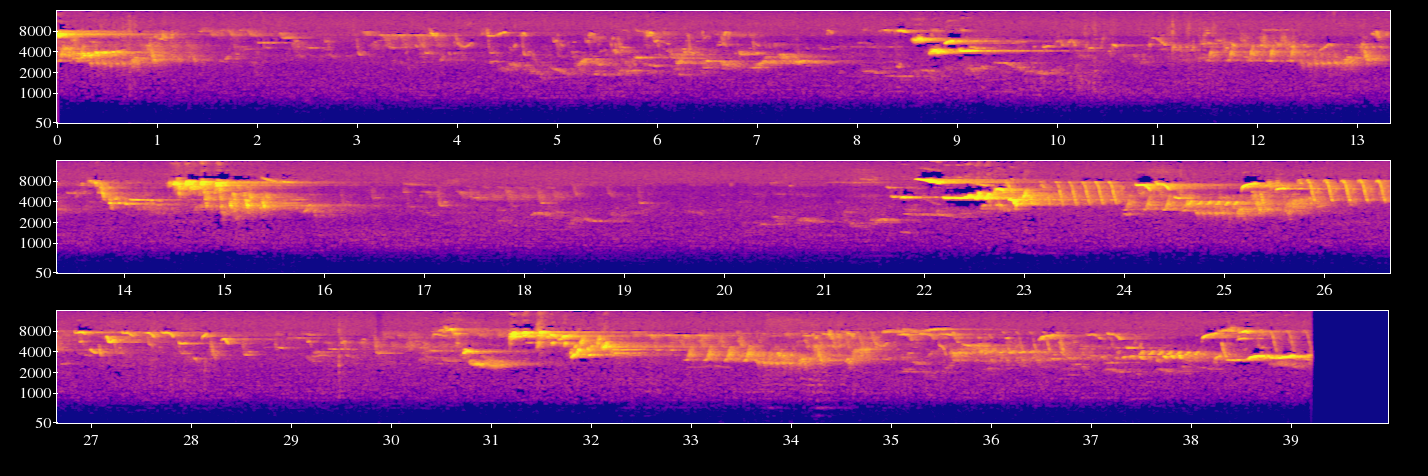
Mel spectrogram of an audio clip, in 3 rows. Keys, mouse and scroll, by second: 1.6 shift+-, 2.2 shift+middle click, 2.3 click, 3.3 shift+click, 4.1-5.5 ctrl+shift+drag, 6.4 middle click, 6.9-7.8 scroll up 1, 7.8 click, 8.1 scroll up 1, 8.6 click, 9.1 click, 11.6 ctrl+g, 12.1 ctrl+click, 14.9 middle click, 15.3-16.0 scroll up 2, 16.0 click, 17.0-21.0 drag, 21.5 ctrl+click, 22.1 click, 23.3 click, 23.5-24.1 scroll up 2, 24.1 middle click, 24.7 scroll up 2, 24.8 middle click, 26.1-27.3 drag, 27.6 Delete, 28.2 click, 28.5-30.2 drag, 31.2 click, 32.4 click, 33.2 click, 33.9 click, 34.0 middle click, 34.1 click, 34.2 middle click, 34.3 click, 34.4 middle click, 34.6 click, 34.7-37.9 middle drag.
